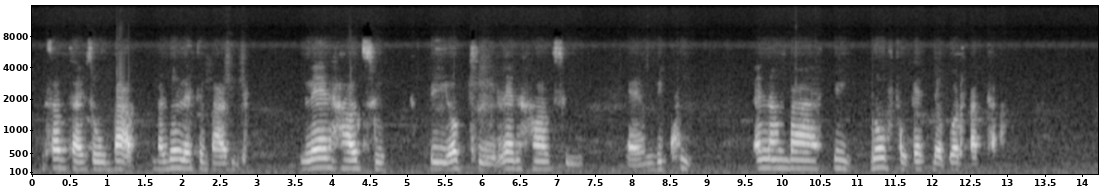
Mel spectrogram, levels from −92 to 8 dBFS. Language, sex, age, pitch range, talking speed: English, female, 30-49, 145-195 Hz, 120 wpm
